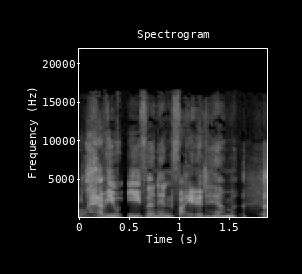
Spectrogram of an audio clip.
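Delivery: mock snotty know-it-all voice, swooping student tone. A teacher retelling a student's question from the back of class, imitating Crystal's snotty voice. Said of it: "in a snotty voice said".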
